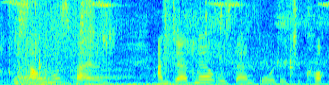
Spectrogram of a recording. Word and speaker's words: Deimne: So his name is spelled Deimne and it's pronounced Devna.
